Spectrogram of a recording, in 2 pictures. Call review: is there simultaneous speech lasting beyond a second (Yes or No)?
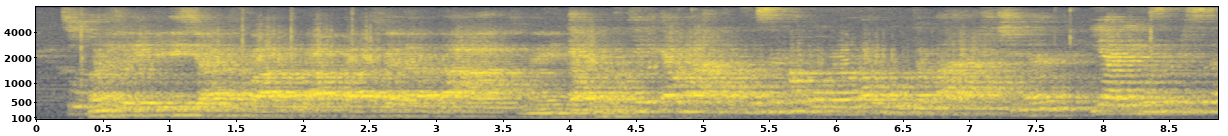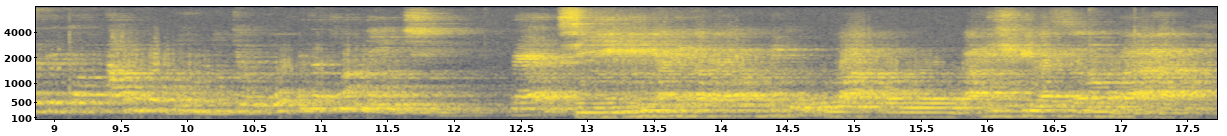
No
